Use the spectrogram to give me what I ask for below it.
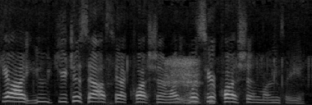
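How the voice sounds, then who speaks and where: High-voiced blunt woman hosting a call-in show. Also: lively intonation, measured pace, darkish tone, a little hiss or hum, poor audio. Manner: blunt, joking, rambling. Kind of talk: casual call-in radio chat.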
